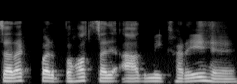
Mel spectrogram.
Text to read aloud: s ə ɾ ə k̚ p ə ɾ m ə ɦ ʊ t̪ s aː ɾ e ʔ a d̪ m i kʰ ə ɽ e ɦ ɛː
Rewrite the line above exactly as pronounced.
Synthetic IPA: s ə ɾ ə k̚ p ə ɾ b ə ɦ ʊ t̪ s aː ɾ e ʔ a d̪ m i kʰ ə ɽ e ɦ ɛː

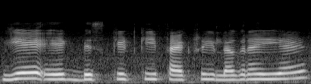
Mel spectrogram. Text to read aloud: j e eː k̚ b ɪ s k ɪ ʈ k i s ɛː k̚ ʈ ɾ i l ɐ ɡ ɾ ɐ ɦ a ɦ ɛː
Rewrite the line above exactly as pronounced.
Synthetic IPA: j e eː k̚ b ɪ s k ɪ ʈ k i f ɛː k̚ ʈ ɾ i l ɐ ɡ ɾ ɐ ɦ i ɦ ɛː

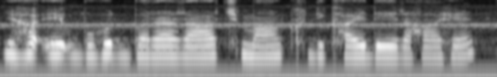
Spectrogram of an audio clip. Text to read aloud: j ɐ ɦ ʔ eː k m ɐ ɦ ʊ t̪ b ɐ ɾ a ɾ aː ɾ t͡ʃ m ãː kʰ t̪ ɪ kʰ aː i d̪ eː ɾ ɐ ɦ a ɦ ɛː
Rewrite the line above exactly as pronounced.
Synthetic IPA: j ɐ ɦ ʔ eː k b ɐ ɦ ʊ t̪ b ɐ ɾ a ɾ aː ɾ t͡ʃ m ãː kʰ d̪ ɪ kʰ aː i d̪ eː ɾ ɐ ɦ a ɦ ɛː

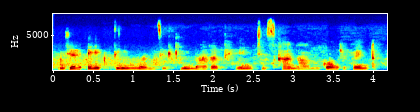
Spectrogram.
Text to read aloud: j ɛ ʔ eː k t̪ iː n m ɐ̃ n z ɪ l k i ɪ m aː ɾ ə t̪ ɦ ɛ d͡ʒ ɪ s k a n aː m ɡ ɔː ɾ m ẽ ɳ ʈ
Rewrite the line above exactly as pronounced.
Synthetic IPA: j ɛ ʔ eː k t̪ iː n m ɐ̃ n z ɪ l k i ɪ m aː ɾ ə t̪ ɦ ɛ d͡ʒ ɪ s k a n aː m ɡ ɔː ɾ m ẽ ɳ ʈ

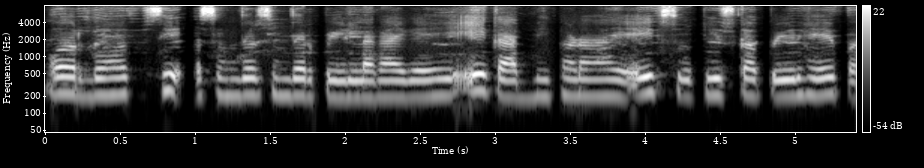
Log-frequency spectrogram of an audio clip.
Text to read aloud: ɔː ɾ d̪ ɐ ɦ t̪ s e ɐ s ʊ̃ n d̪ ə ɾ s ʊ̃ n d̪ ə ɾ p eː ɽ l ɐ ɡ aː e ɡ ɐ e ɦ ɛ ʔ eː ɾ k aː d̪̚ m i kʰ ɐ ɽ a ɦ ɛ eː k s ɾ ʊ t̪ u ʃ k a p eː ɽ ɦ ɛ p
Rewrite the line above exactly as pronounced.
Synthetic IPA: ɔː ɾ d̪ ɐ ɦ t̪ s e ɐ s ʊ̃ n d̪ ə ɾ s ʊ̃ n d̪ ə ɾ p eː ɽ l ɐ ɡ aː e ɡ ɐ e ɦ ɛ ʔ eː k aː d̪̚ m i kʰ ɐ ɽ a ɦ ɛ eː k s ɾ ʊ t̪ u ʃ k a p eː ɽ ɦ ɛ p

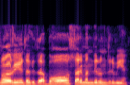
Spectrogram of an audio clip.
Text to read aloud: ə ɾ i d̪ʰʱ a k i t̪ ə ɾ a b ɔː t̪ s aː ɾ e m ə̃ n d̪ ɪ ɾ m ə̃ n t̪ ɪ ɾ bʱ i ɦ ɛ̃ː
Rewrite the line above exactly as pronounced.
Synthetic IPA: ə ɾ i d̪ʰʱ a k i t̪ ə ɾ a b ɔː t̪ s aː ɾ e m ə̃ n d̪ ɪ ɾ m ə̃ n d̪ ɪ ɾ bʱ i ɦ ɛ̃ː

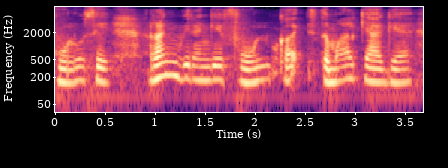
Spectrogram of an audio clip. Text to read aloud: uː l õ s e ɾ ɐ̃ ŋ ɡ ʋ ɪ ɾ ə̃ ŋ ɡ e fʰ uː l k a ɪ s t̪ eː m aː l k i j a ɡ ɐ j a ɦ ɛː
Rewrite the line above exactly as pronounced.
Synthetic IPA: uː l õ s e ɾ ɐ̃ ŋ ɡ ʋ ɪ ɾ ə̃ ŋ ɡ e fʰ uː l k a ɪ s t̪ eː m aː l k i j a ɡ ɐ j a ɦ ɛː

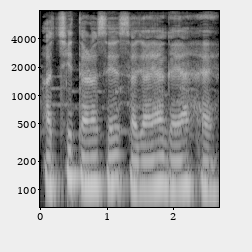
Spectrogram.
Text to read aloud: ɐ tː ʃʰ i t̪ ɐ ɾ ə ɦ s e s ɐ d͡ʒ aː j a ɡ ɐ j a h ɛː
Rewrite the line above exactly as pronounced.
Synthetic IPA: ɐ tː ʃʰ i t̪ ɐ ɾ ə ɦ s e s ɐ d͡ʒ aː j a ɡ ɐ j a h ɛː

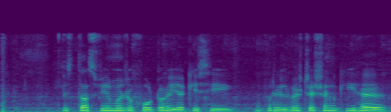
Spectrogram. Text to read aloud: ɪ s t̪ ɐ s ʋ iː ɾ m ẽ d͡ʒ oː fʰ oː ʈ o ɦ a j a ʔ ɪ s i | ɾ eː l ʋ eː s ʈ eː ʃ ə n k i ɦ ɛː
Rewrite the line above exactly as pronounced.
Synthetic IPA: ɪ s t̪ ɐ s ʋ iː ɾ m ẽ d͡ʒ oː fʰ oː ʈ o ɦ ɛ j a k ɪ s i | ɾ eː l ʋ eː s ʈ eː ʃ ə n k i ɦ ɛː

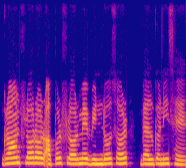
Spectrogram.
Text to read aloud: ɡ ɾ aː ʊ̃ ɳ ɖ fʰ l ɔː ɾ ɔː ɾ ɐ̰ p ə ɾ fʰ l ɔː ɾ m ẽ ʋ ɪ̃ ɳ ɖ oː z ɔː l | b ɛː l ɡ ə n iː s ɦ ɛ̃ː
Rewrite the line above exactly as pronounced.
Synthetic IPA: ɡ ɾ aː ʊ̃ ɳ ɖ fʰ l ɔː ɾ ɔː ɾ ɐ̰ p ə ɾ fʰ l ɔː ɾ m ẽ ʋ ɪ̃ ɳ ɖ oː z ɔː ɾ | b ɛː l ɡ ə n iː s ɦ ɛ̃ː

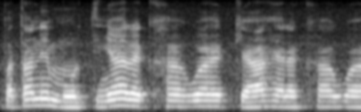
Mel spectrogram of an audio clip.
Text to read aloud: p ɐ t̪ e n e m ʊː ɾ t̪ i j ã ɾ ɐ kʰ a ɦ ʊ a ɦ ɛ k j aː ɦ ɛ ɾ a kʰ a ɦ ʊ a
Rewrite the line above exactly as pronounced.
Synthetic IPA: p ɐ t̪ a n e m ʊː ɾ t̪ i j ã ɾ ɐ kʰ a ɦ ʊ a ɦ ɛ k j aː ɦ ɛ ɾ ɐ kʰ a ɦ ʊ a

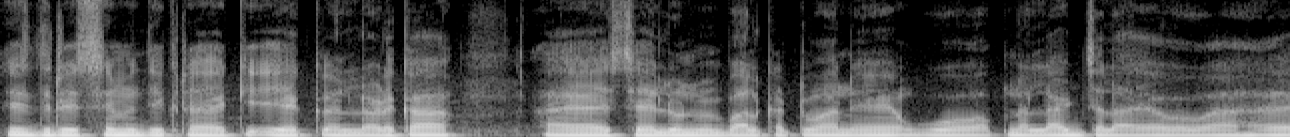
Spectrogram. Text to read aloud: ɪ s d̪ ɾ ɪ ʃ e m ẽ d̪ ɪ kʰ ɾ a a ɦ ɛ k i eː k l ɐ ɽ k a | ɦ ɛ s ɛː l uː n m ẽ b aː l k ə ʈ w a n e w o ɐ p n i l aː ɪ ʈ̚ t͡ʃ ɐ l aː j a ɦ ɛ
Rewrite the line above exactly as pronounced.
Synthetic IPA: ɪ s d̪ ɾ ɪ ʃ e m ẽ d̪ ɪ kʰ ɾ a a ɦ ɛ k i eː k l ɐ ɽ k a | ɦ ɛ s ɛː l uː n m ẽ b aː l k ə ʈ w a n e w o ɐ p n a l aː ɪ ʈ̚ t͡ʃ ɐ l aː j a ɦ ɛ

